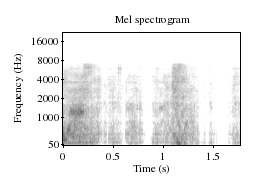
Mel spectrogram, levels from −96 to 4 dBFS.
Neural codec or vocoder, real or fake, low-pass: codec, 16 kHz, 4.8 kbps, FACodec; fake; 7.2 kHz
